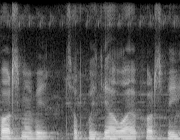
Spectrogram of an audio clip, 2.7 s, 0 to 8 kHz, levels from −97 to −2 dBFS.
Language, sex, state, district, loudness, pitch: Hindi, male, Uttar Pradesh, Jalaun, -21 LUFS, 110 Hz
